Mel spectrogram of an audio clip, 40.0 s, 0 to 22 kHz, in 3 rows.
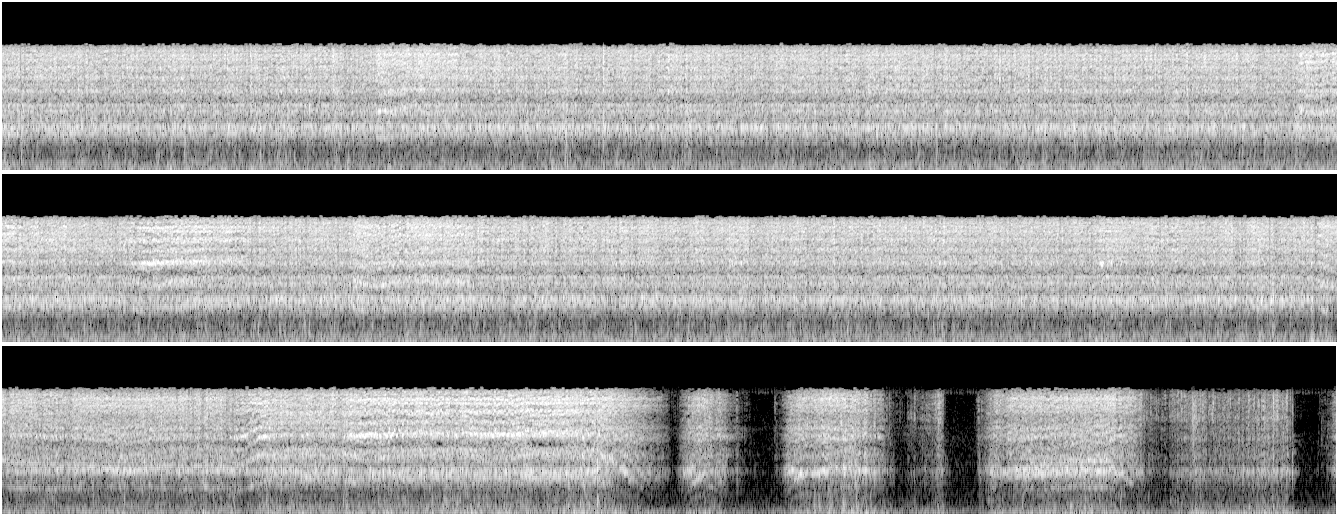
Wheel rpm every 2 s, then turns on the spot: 230, 230, 230, 230, 240, 230, 230, 220, 230, 230, 230, 230, 240, 180, 180, 220, 80, 30, 90, 30.
none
